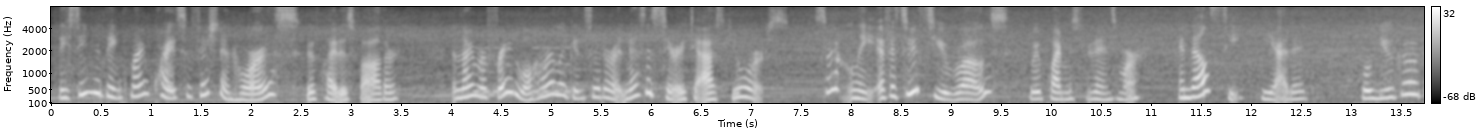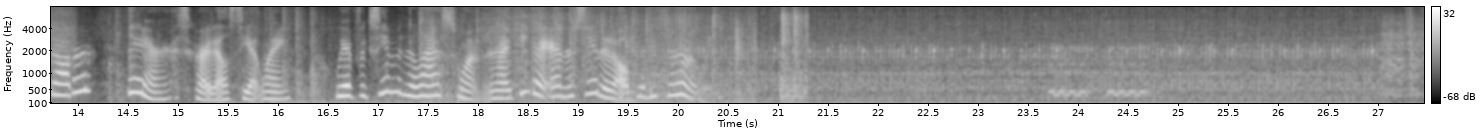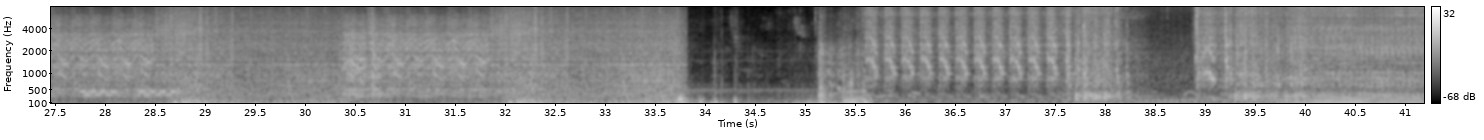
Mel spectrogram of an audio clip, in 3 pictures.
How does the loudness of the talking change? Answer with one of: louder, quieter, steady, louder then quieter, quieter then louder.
steady.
